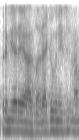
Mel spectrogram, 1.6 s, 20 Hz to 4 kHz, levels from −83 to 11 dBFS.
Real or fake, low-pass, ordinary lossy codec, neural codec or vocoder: fake; 3.6 kHz; AAC, 16 kbps; codec, 44.1 kHz, 2.6 kbps, DAC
